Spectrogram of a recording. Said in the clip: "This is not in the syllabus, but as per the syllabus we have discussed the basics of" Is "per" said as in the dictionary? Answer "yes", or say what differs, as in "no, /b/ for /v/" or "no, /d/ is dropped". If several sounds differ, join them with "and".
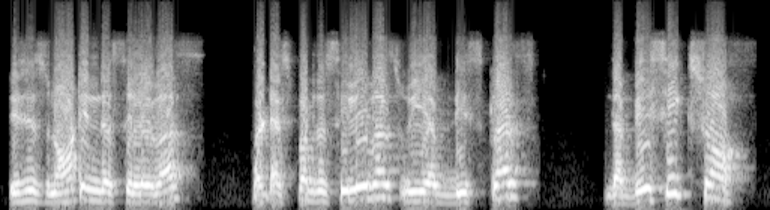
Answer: no, /f/ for /p/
